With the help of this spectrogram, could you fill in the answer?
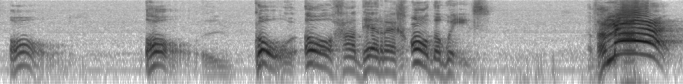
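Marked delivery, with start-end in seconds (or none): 5.9-6.7 high, loud shouted climax; sermon peak yell; preacher's shout. Acted. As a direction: shout it to the rafters.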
